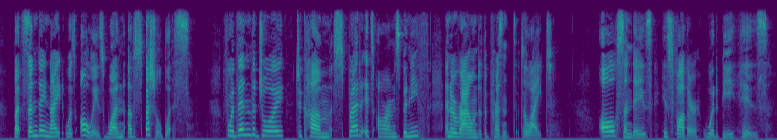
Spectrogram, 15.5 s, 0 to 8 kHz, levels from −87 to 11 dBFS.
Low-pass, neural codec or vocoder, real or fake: 7.2 kHz; none; real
